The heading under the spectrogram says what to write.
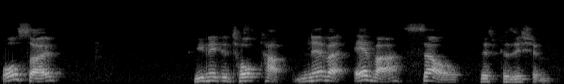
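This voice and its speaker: A man's voice: on the high side, animated, slow pace, low-quality recording. A middle-aged man with an Australian accent, presenting a live business seminar in a conversational, emphatic way. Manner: conversational, emphatic, acts out quoted dialogue.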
